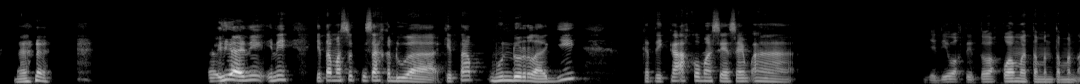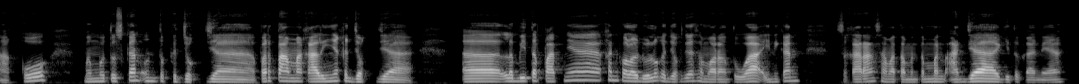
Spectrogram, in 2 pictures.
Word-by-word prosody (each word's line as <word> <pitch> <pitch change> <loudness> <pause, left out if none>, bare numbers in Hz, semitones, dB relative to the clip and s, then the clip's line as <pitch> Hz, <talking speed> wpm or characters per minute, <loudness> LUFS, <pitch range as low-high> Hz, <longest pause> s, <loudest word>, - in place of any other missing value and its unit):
nah. 135 +2 -2 1.8
Oh 155 - -6
iya, 200 +6 +9
ini 205 0 -2
ini 205 +4 0 0.4
kita 185 +3 +2
masuk 185 +2 -1
kisah 185 -1 +1
kedua, 150 -9 +1
kita 200 +7 -4
mundur 185 0 +3
lagi, 165 - -1 0.6
ketika 145 +3 -1
aku 180 -1 -5
masih 160 -3 -1
SMA. 145 -4 -4 1.3
Jadi 100 +5 -11
waktu 125 -2 -8
itu 125 - -7
aku 140 +3 0
sama 140 -2 -1
teman-teman 115 -1 -8
aku 165 - -3 0.3
memutuskan 145 +6 -2
untuk 150 -3 -8
ke - - -6
Jogja, 120 -3 -2
pertama 150 0 +4
kalinya 135 +4 +4
ke - - -2
Jogja. 120 - -2 0.5
Eee, 135 +1 +5
lebih 150 +1 0
tepatnya, 190 +7 0
kan 200 -1 -4
kalo 160 -4 +2
dulu 150 +4 -1
ke - - -3
Jogja 135 +4 -4
sama 130 -6 -3
orang 115 0 -3
tua, 130 +4 +4
ini 120 +3 -9
kan 160 +2 -2 0.4
sekarang 130 +4 0
sama 120 -4 -4
teman-teman 125 +3 -5
aja, 135 +3 +5
gitu 115 0 -10
kan 105 0 -6
ya. 110 +2 -6
140 Hz, 140 wpm, -23 LUFS, 125-165 Hz, 1.8 s, iya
